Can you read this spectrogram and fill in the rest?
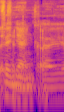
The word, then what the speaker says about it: Litvinenko: And you're playing Litvinenko. I can't say his name. – Litvinenko, yeah.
